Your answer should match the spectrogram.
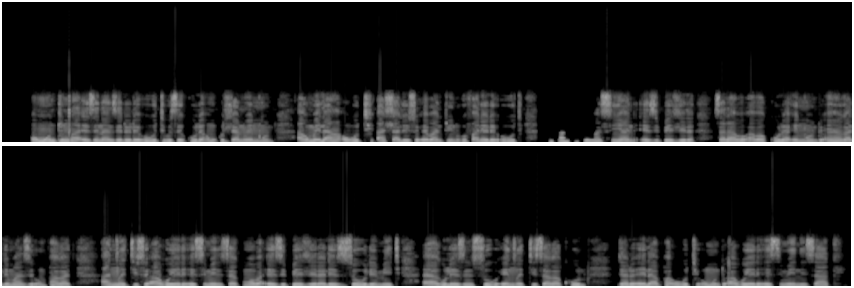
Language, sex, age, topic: North Ndebele, male, 18-24, health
